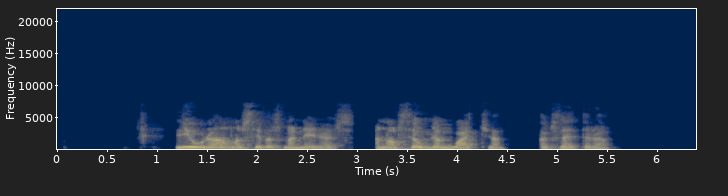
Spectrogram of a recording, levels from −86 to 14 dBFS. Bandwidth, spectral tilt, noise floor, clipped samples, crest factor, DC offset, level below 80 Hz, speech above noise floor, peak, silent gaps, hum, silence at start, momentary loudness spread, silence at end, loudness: 6.6 kHz; -8 dB/octave; under -90 dBFS; under 0.1%; 18 dB; under 0.1%; -62 dBFS; over 72 dB; -4 dBFS; 1.09-1.18 s, 3.00-3.18 s, 4.57-4.82 s; none; 0.85 s; 16 LU; 0.9 s; -19 LUFS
